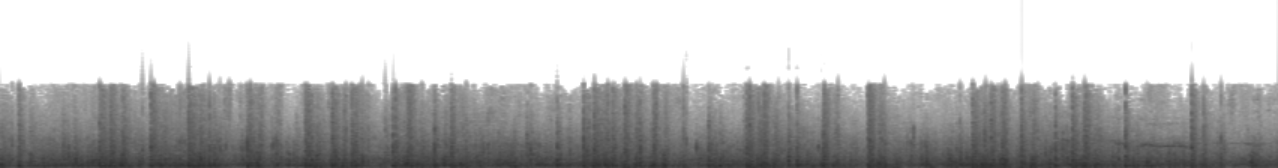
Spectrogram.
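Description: Fireworks display: a dense, unbroken barrage of bangs and crackles, many reports each second.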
